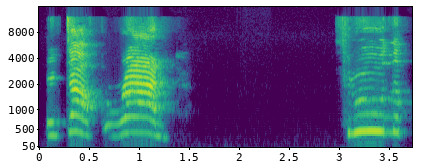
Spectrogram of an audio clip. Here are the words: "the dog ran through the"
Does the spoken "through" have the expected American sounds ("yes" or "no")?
yes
